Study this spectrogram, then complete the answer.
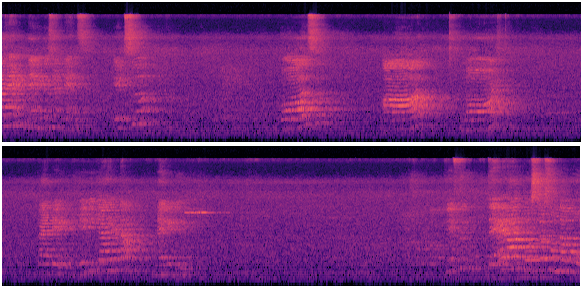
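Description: A young woman speaks calmly and clearly, as if teaching, close by.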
